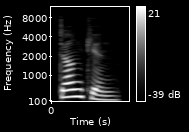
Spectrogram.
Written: Duncan

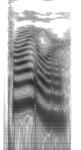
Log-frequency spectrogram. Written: priour

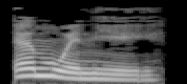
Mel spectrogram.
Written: mwinyi

